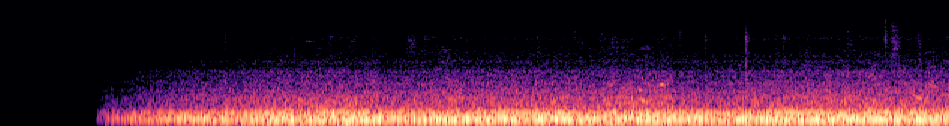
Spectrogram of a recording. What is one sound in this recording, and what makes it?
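A jet engine roars steadily inside an airplane cabin in flight.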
